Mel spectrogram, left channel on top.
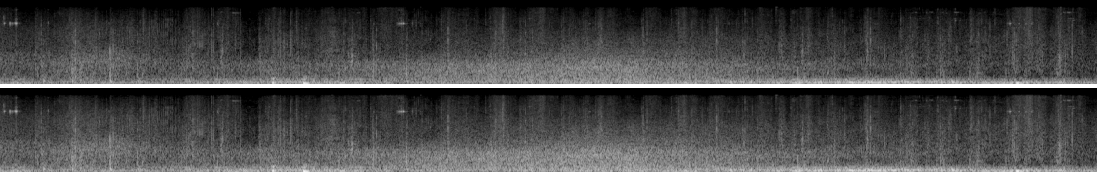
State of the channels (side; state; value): left; quieter; 3.8 dB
